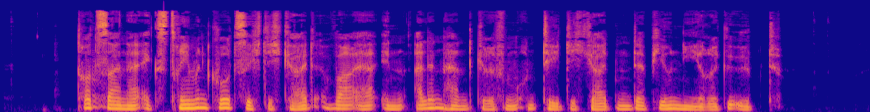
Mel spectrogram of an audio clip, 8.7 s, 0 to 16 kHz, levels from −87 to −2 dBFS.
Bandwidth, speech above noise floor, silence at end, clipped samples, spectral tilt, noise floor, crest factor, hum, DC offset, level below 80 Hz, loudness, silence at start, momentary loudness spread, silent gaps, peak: 11.5 kHz; 54 dB; 0.9 s; under 0.1%; -4.5 dB/octave; -74 dBFS; 22 dB; none; under 0.1%; -42 dBFS; -20 LUFS; 0.75 s; 10 LU; none; 0 dBFS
